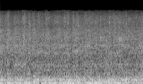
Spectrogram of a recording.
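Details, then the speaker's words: Freshly built 350 V8 for a 1978 Corvette, warm (about 175°F): deep, slightly choppy even loping idle at 950-1,000 rpm from a big cam, 70-75 psi oil, about 7 inHg vacuum, no knocks; healthy. "all that just fires right up B Frain tight and quiet here it's got a nice size cam in it right on about 950 to 1,000"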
